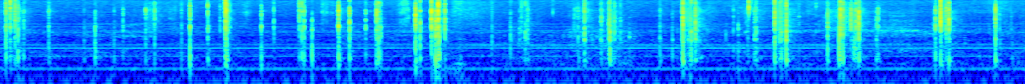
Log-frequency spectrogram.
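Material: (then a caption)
Plastic. Long nails tap and scratch a large, clear, capped plastic water bottle held up close to the mic. The result is a quiet, irregular run of short, dry clicks and light scrapes, with each tap dying away almost at once. A steady low hum and faint tones sit underneath throughout.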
